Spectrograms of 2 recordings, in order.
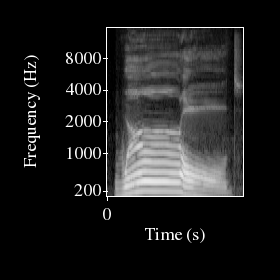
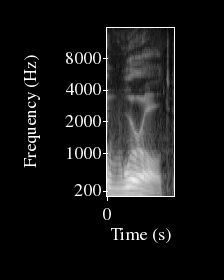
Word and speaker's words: world: and back, and then you roll your tongue. So, back, world, or girl. That might help. So, if you try to say this sentence, yeah, the most beautiful girl in the world. We are the champions of the world. So, if you know that song, you want to say we are the champions of the world. We are the champions of the word.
